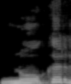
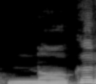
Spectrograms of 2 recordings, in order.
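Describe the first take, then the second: First: नौकर said as "nokar"; wrong pronunciation. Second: नौकर said as "naukar"; wide au in नौकर; correct pronunciation. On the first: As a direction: narrow o in नौकर. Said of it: "नौकर नहीं होता है". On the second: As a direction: open the first vowel of नौकर. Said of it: "नौकर होता है". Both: Shown as a demonstration.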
